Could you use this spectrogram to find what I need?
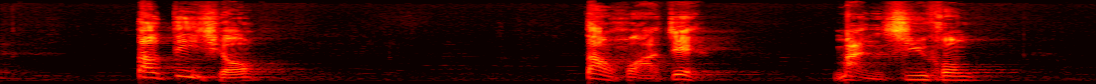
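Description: An elderly man speaks slowly and deliberately into a microphone, in short phrases with pauses.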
